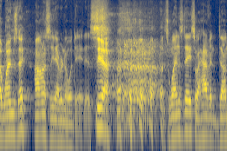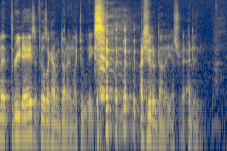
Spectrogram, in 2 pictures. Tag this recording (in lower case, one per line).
speech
